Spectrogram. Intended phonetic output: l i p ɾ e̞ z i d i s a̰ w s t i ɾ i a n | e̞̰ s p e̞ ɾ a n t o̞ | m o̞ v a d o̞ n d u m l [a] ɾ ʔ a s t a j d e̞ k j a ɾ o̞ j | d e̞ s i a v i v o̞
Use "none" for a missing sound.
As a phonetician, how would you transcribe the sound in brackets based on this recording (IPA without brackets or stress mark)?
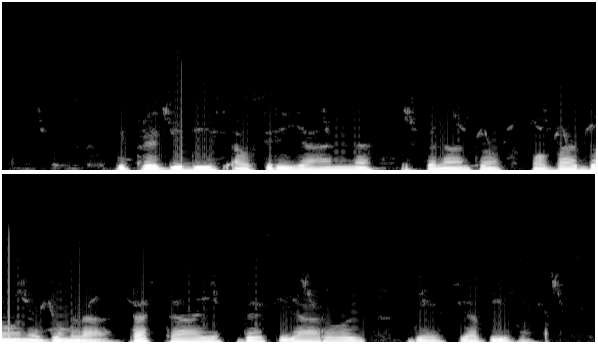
a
